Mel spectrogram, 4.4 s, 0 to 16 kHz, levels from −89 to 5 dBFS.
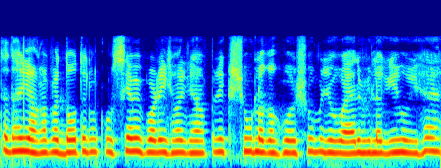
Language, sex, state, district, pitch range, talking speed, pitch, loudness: Hindi, female, Haryana, Charkhi Dadri, 240-260 Hz, 325 wpm, 250 Hz, -13 LUFS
